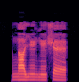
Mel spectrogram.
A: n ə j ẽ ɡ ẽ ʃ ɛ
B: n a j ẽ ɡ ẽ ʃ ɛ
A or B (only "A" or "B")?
B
